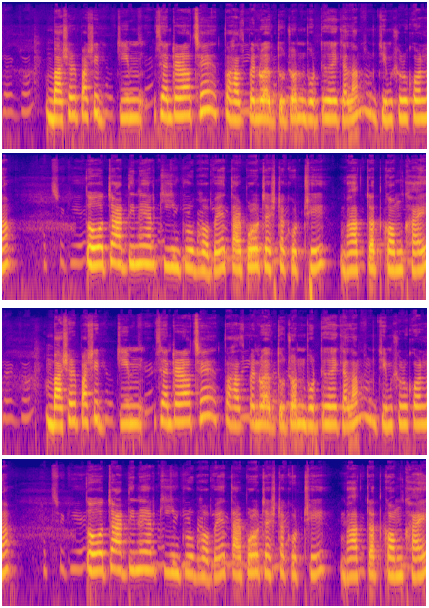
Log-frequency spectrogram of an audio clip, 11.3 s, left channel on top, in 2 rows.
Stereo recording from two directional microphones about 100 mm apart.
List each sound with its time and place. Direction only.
0.8 s a woman's voice: 15° right (ahead or behind); by 3.4 s 20° left (ahead or behind)
3.7 s a woman's voice: 15° right (ahead or behind); by 11.3 s 5° left (ahead or behind)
